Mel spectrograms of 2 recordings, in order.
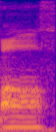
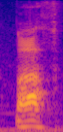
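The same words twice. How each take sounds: First: It is said in a southern English accent. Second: It is said in a northern English accent. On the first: This is how the speaker used to say it. "I don't say bath anymore" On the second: This is how the speaker says it now, like the locals. "It's all bath"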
